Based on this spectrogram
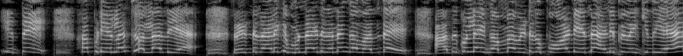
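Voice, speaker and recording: A woman's voice: extremely high pitch, steady tone, fast talker. A woman doing a whiny, naive young bride. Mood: pleading. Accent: Tirunelveli Tamil. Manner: pleading, whiny, self-justifying. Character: naive young bride, daughter-in-law, dim-witted. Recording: loud background noise.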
